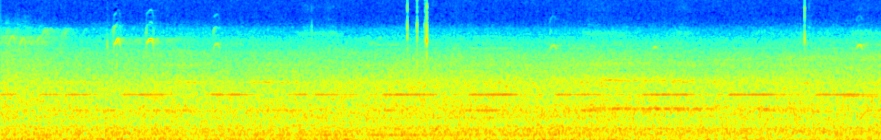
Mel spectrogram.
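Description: Steady low rumble of shipyard and harbour machinery, with an electronic beeper sounding in short repeated tones a little more than once a second.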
